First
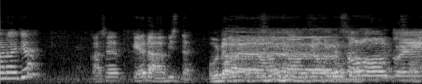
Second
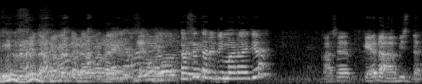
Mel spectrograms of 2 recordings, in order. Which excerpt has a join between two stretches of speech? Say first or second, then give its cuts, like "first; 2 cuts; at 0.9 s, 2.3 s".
second; 1 cut; at 1.4 s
